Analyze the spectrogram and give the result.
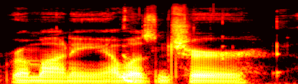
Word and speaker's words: Romani: It's spelled R-O-M-A-N-I. They're not connected to the Romans or to Romania, and in their language, the emphasis is on the first syllable.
